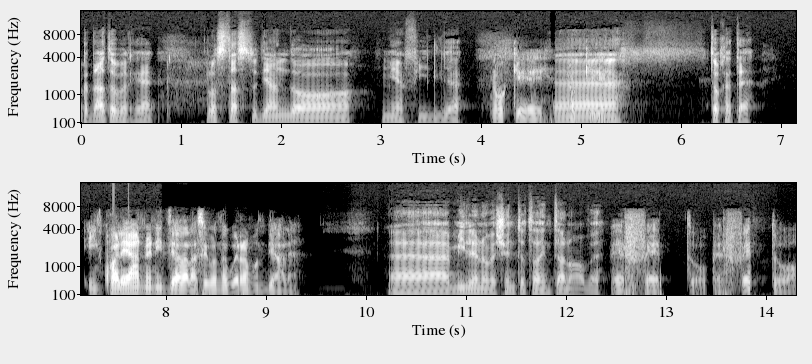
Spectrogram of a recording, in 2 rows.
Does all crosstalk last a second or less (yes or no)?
yes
